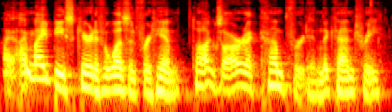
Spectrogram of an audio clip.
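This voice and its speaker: Man as a folksy old caretaker, lively pitch. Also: normal speed, breathy edge. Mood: genial. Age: older. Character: kindly, talkative old country caretaker. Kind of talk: radio play acting.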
